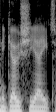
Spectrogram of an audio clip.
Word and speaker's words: negotiate: she at yeah and negotiate propitiate initiate all in Modern English should technically be pronounced with that sh sound sheate now if you're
